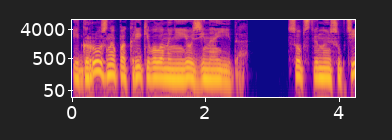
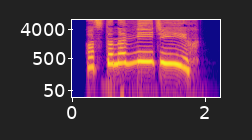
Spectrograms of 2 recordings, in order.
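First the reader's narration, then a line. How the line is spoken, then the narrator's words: Ear-piercing shriek. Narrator (Russian): От визга зазвенело в ушах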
